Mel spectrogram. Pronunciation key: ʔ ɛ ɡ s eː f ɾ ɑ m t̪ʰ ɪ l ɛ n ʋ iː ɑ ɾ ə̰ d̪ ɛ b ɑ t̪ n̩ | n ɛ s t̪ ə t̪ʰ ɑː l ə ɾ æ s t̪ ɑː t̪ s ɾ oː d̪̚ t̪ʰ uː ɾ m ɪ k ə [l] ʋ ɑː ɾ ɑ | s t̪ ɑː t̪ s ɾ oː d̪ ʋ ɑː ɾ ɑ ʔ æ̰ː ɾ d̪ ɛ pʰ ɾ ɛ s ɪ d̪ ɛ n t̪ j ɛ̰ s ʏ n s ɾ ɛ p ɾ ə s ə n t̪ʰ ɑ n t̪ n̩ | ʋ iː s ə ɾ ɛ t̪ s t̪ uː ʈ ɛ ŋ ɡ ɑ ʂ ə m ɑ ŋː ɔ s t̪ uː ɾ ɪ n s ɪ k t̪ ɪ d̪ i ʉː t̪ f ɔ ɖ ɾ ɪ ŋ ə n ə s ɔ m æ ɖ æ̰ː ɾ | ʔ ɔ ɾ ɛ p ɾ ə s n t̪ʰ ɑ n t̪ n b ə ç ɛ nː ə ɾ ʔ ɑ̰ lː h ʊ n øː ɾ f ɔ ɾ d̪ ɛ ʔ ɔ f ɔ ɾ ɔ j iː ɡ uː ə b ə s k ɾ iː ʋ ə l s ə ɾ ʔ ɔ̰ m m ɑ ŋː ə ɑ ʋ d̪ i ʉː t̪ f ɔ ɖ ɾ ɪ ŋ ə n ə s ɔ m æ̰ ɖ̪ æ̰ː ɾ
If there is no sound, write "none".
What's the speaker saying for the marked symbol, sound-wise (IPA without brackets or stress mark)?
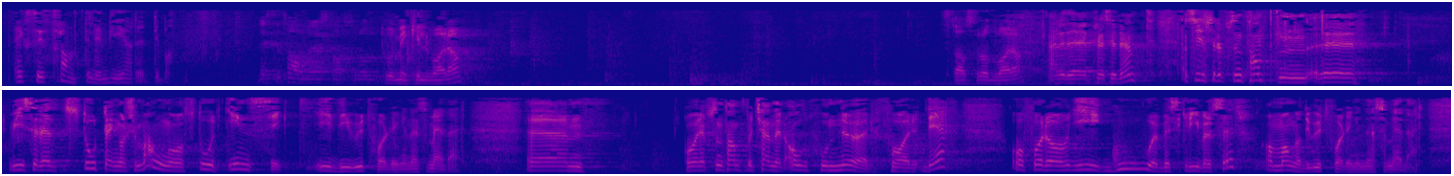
l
